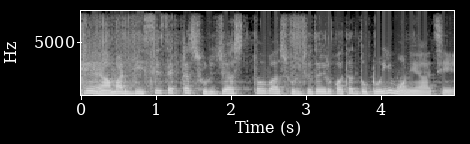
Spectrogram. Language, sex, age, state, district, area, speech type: Bengali, female, 45-60, West Bengal, Nadia, rural, spontaneous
